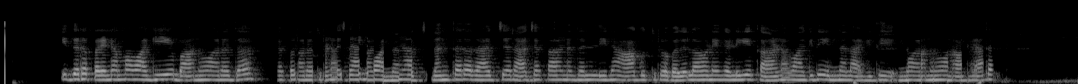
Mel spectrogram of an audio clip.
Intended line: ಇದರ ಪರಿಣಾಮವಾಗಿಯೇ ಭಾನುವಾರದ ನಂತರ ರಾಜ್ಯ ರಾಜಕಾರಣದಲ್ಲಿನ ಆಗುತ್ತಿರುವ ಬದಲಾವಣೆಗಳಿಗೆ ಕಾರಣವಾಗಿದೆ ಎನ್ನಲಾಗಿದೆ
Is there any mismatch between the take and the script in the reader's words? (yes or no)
yes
